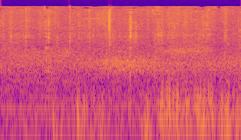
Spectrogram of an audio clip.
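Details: Hooves of a mare at a smooth trot: a short run of dull, low thuds clustered closely together, with faint murmuring voices and steady background hiss.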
